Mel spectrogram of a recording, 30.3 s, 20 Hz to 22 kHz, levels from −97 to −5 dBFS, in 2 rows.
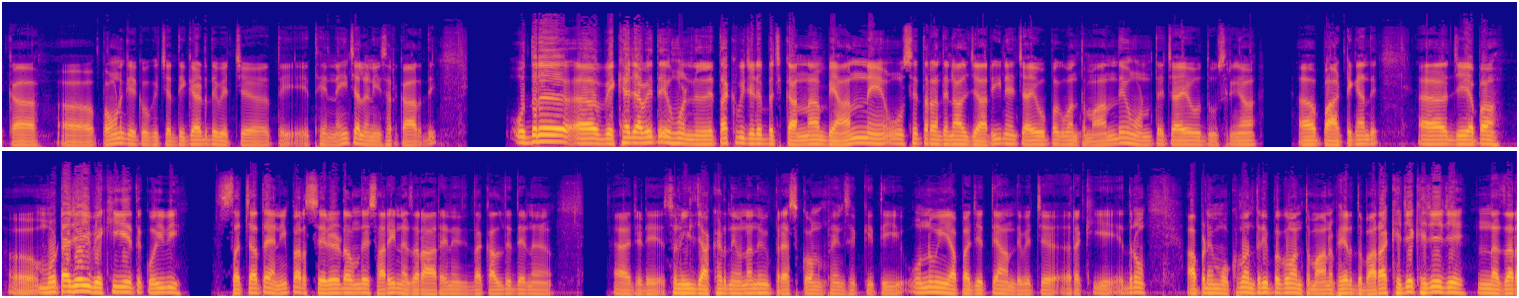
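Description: The clip is speech, and nothing is technically wrong with it.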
